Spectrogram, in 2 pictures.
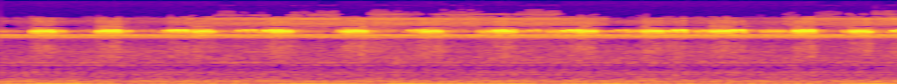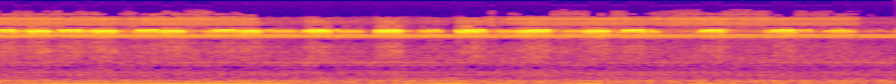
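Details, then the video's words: High-pitched pulsing from grass insects, quick chirps packed close together at roughly three per second, over a sustained thin whine and a low rumbling ambience. "풀벌레 소리"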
